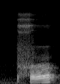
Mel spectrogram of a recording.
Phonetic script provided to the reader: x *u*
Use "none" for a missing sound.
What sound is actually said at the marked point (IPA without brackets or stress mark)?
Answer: u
